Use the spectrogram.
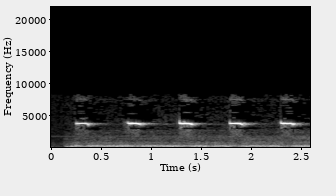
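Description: Insect wings stridulating, a wing file 1 centimeter long bearing 575 ridges giving very high-frequency sound, in five evenly spaced, shrill high-pitched chirps, each about half a second apart, over a steady low rumbling background noise.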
